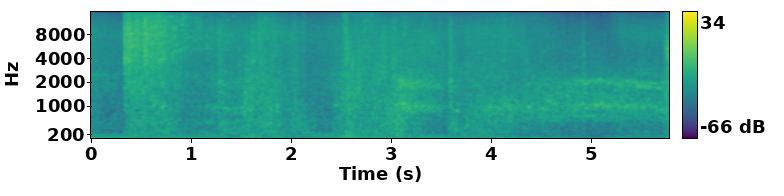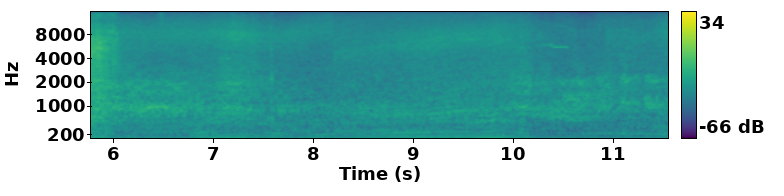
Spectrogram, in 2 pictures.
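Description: A car engine hums and revs as it drives along.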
